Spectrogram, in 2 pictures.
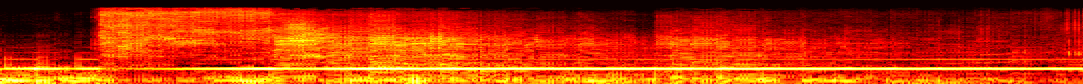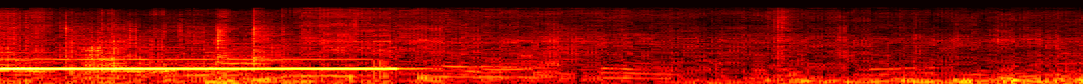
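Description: BMX start gate signal: a long, steady electronic tone that cuts off about seven and a half seconds in, with the clatter of the gate dropping and the riders launching about half a second in. The audio is played back slowed down to a third of its speed.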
